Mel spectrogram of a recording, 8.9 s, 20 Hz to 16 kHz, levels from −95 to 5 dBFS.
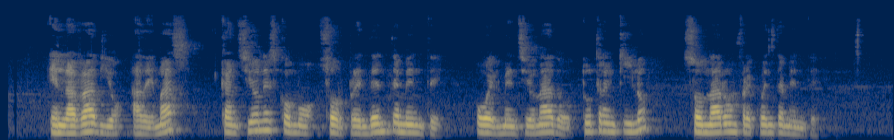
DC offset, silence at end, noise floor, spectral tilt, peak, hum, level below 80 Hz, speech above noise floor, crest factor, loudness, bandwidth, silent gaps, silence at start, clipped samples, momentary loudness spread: under 0.1%; 0.8 s; -64 dBFS; -8 dB/octave; -8 dBFS; none; -82 dBFS; 37 dB; 20 dB; -28 LUFS; 10 kHz; none; 0.5 s; under 0.1%; 11 LU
